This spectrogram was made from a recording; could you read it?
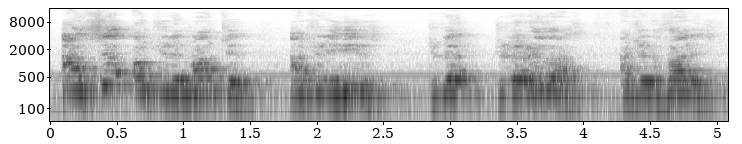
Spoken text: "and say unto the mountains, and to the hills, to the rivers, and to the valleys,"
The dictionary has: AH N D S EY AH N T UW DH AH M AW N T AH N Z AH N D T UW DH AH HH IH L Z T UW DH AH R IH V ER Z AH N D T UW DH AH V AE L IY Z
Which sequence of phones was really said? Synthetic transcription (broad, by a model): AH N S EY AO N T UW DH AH M AW N T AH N AH N T UW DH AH HH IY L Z T UW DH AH R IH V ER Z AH N T UW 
